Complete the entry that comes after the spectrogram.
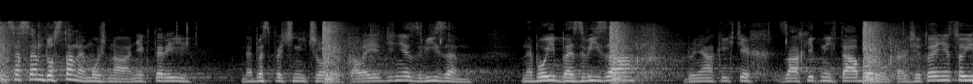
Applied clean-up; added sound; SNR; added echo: none; Gunshot, gunfire; 8 dB; none.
